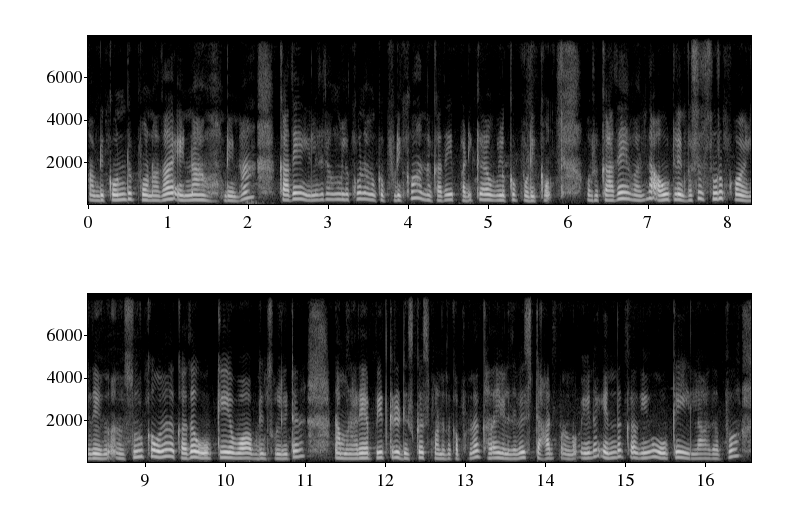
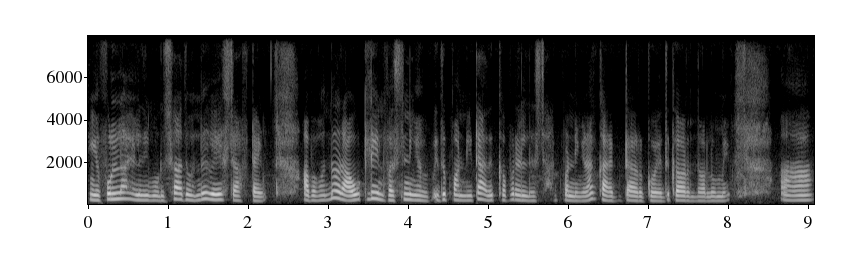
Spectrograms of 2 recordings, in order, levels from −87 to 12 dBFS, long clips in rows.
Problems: none marked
